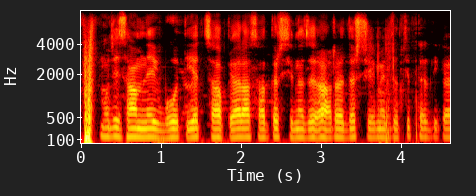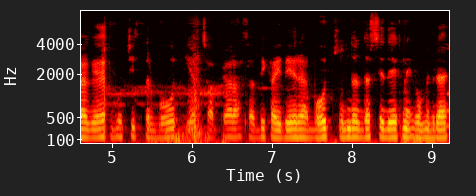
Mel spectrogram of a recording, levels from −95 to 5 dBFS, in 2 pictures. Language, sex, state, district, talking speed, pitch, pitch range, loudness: Hindi, male, Rajasthan, Bikaner, 245 wpm, 140 Hz, 135-140 Hz, -25 LUFS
